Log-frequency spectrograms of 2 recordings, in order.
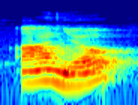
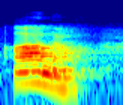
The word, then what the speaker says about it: año: And be sure to pronounce the y sound after the n so that it's año and not ano.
